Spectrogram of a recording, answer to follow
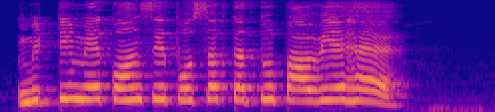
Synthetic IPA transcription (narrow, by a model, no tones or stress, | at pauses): mɪʈːimẽkɔːnsepoːsəkt̪ɐt̪wupaːʋeɦɛ̃ː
